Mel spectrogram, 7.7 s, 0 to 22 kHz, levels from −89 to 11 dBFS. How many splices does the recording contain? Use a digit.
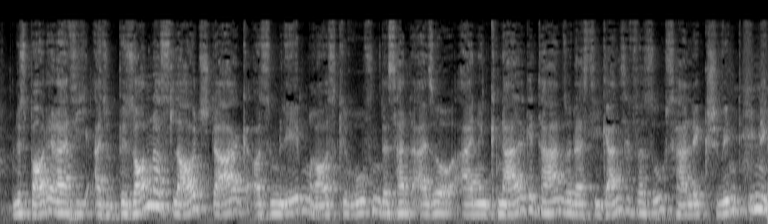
0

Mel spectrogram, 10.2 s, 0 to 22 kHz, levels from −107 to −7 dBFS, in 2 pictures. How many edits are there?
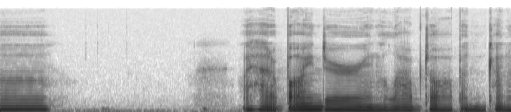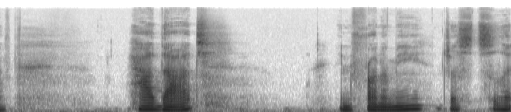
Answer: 1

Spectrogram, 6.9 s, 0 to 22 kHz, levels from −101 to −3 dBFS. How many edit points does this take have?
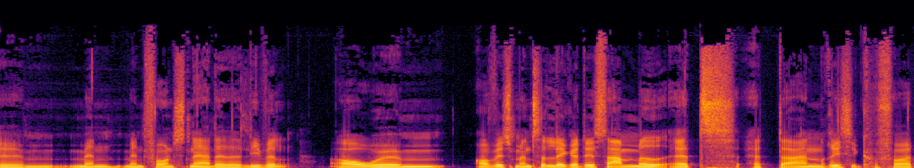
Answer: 2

